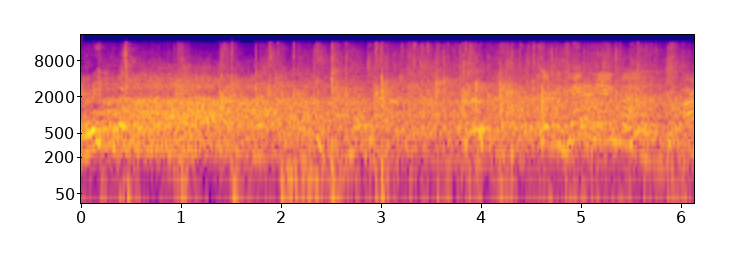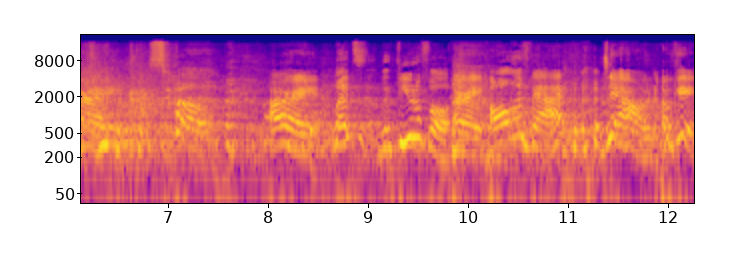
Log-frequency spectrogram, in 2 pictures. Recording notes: We worked with a live studio audience of 140 Lively Show listeners in Pittsburgh.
